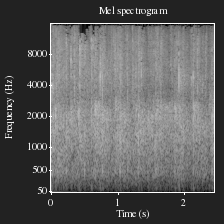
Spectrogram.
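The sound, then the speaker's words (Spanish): Steady, dense clapping from a crowd applauding God during a Christian sermon, a continuous crackling wash of many hands at even loudness, swelling briefly at the very end. “Ah, sí, dale el aplauso a Dios si tú crees que eso es así.”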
